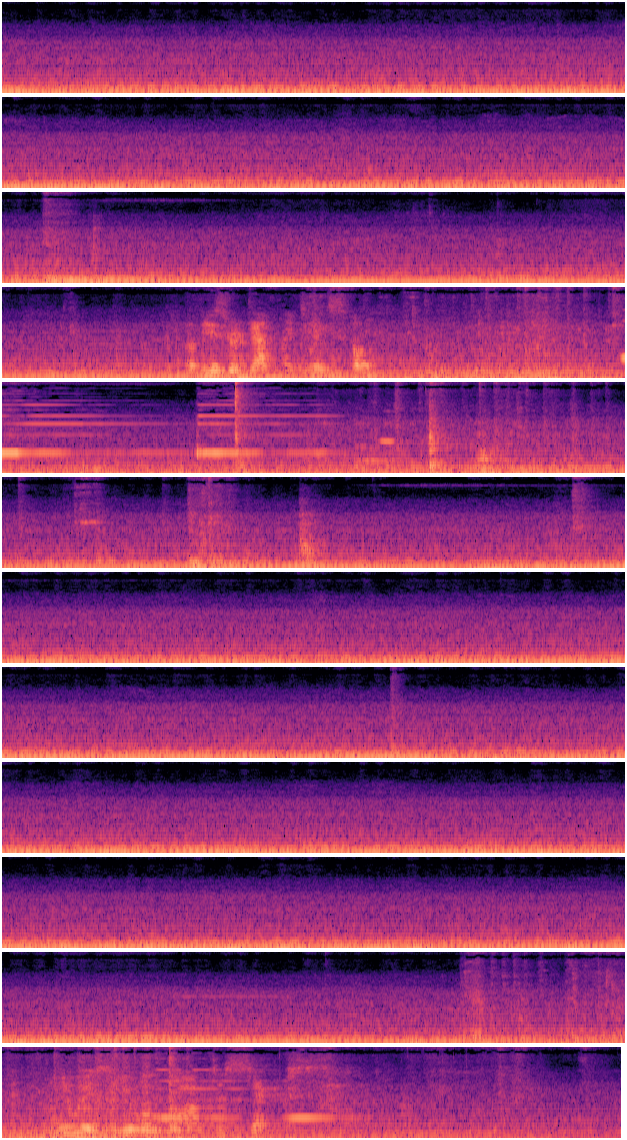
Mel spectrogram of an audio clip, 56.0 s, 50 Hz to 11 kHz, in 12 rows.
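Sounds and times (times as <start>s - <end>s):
elevator travelling hum: 0.0s - 56.0s
elevator chime: 16.2s - 22.8s, 50.2s - 55.4s
elevator door clicks: 16.3s - 25.2s, 50.0s - 55.5s.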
